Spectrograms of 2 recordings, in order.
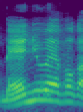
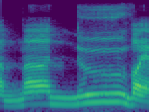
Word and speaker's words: maneuver: maneuver가 아니고요. maneuver에 가까워요. 자, 그럼 각 단어가 어떤 의미를 가지는지 한번 봅시다.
